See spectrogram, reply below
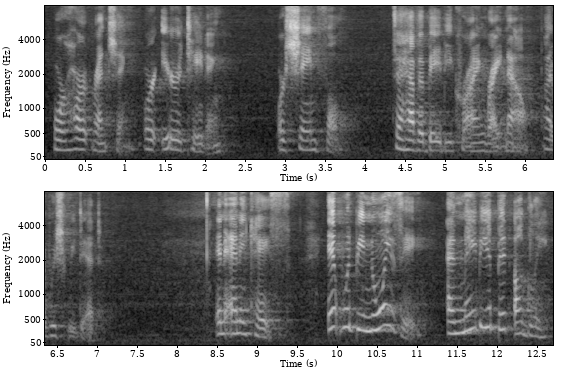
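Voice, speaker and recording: A woman giving a sermon at a fellowship service in a slow, reflective way. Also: medium pitch. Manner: slow, reflective, rising to loud braying calls. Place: fellowship hall. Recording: long reverb of a hall.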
